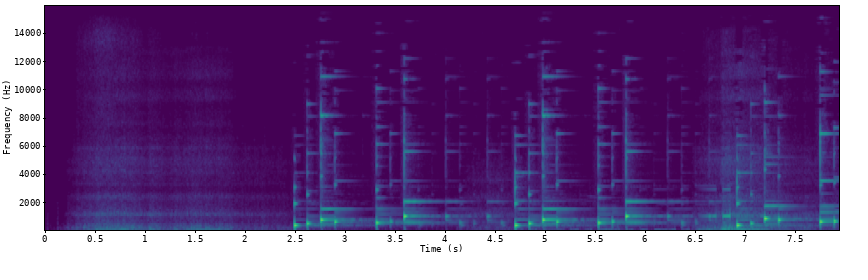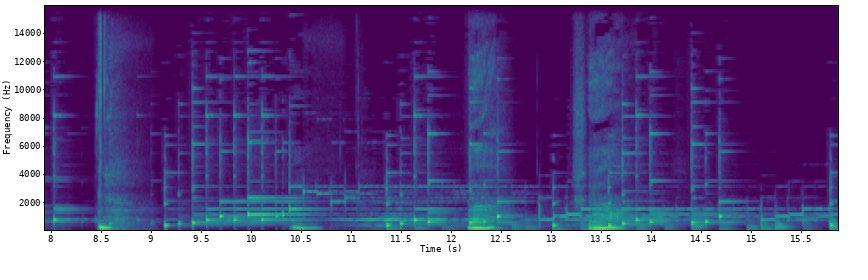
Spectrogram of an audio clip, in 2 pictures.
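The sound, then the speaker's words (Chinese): A phone's melodic ringtone chimes out in a steady, repeating tune for over ten seconds, clear, with a few short breathy snorts breaking in over it; it is an incoming call from a mother's son. “儿子打的电话。”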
